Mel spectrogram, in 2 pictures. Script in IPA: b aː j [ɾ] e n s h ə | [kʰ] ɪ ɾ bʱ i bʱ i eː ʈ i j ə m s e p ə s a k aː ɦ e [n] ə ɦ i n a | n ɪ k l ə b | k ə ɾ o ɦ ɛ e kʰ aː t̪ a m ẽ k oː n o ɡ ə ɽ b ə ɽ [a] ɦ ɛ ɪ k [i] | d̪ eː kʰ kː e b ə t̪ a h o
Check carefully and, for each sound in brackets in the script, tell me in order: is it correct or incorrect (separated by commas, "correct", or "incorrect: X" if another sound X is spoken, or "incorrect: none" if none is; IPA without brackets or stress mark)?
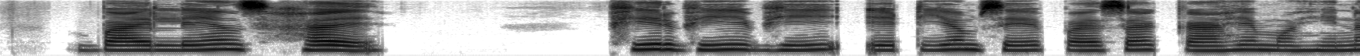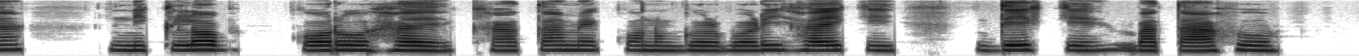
incorrect: l, incorrect: pʰ, incorrect: m, incorrect: i, correct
